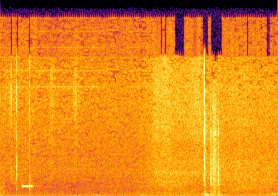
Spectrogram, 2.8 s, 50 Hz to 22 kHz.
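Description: Button presses on a Doro 410gsm mobile phone give a short electronic keypad beep, then after a quiet pause a second cluster of clicks and tones, close and fairly faint.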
